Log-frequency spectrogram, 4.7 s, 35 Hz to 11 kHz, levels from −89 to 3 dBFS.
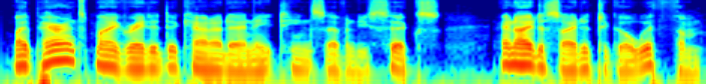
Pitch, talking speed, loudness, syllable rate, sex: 100 Hz, 205 wpm, -20 LUFS, 6.3 syllables/s, male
